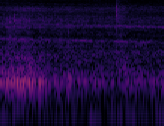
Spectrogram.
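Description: Faint stirring of a thick, simmering curry in a wok with a silicone spatula, mostly in the first second, then near silence.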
